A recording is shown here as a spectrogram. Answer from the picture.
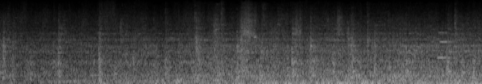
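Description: Steam locomotive hauling passenger coaches past a railway crossing: steady train noise of wheels on the rails, a low rumble that grows slowly louder as the train comes by.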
